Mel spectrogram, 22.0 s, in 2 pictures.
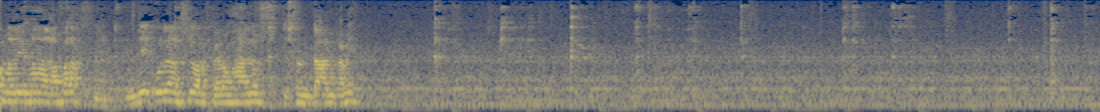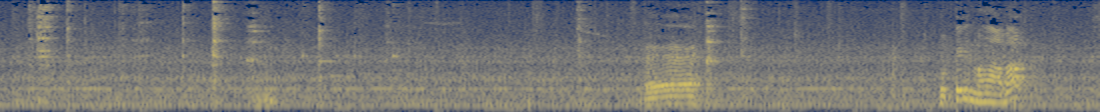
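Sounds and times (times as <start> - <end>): steady low hum: 0.0 - 22.0
cutlery clinking on plates: 4.3 - 7.6, 8.4 - 9.2, 10.0 - 15.2, 18.0 - 18.6.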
